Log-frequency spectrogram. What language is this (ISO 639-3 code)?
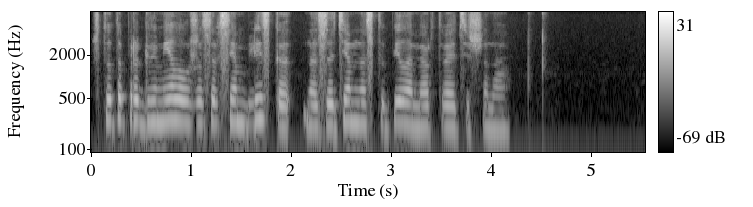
rus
